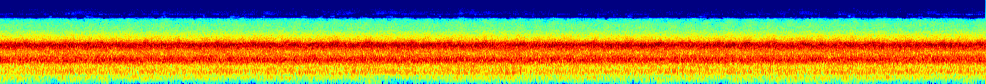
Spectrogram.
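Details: Countryside frogs calling together at night: a continuous, even chorus of overlapping rapid trills, with no gaps or other clear sounds.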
